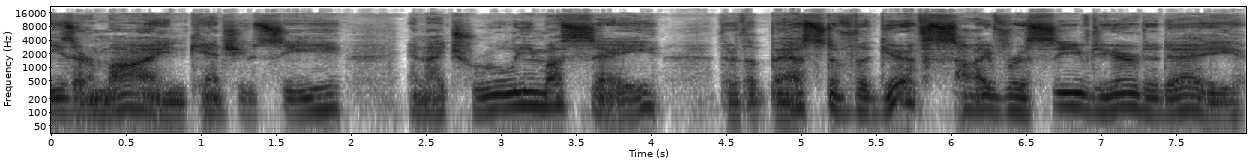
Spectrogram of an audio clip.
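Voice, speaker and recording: Using a put-on character voice, a man speaks in a gravelly, medium-pitched tone at a fairly slow pace with lively intonation. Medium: read story. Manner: haughty, menacing.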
